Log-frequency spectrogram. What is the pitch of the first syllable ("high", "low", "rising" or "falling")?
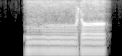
low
